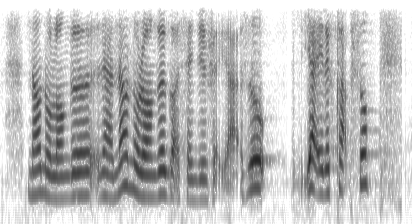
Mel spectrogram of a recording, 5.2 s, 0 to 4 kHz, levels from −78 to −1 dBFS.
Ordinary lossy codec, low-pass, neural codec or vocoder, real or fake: none; 3.6 kHz; codec, 16 kHz in and 24 kHz out, 1 kbps, XY-Tokenizer; fake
